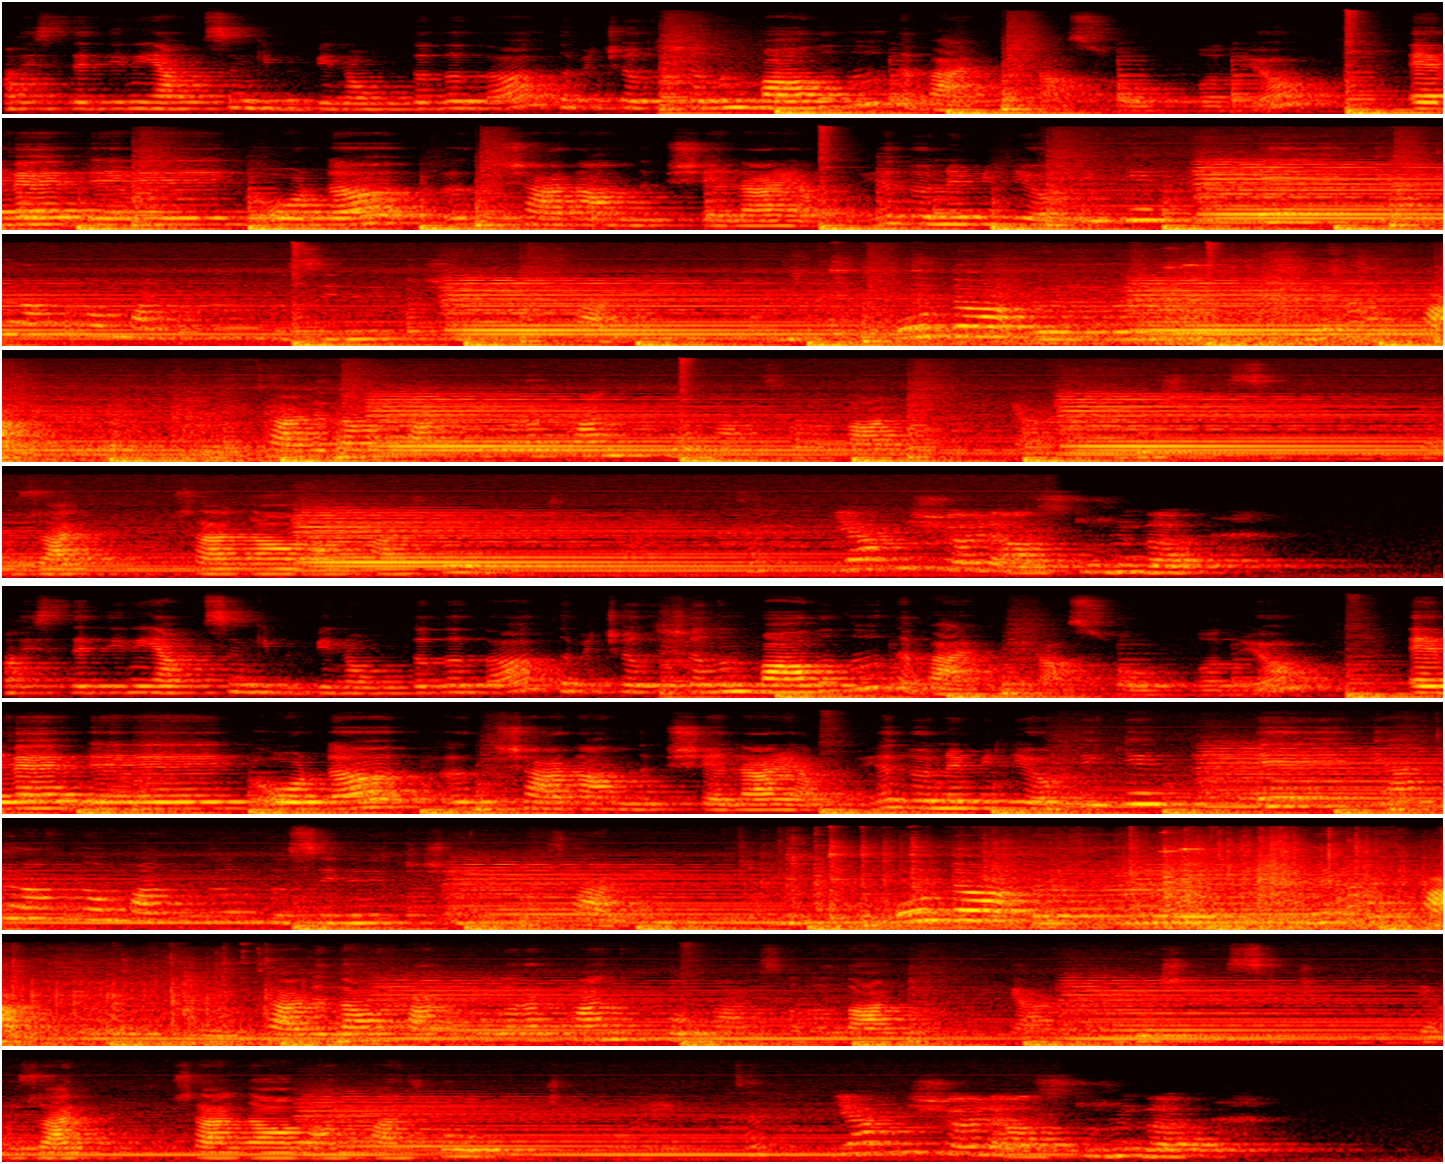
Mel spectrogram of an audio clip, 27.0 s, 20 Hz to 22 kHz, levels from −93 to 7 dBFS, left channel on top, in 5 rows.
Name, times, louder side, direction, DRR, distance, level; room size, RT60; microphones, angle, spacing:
voice 1, 0.0-4.9 5.3-9.7 10.1-13.8 14.1-19.5 20.0-20.6 21.1-21.9 22.3-24.1 24.4-24.5, right 2 dB, 10° right, 2 dB, 0.6 m, -33 dB
sound 1, 2.4-4.3 4.6-4.7 5.0-7.7 8.0-8.1 8.5-11.1 11.5-11.6 11.9-14.6 14.9-15.0 15.3-18.0 18.3-18.4 18.7-20.6, left 3 dB, 45° left, 0.3 m, -35 dB
sound 2, 9.3-25.6, left 5 dB, 80° left, 0.7 m, -35 dB
sound 3, 13.6-18.7, right 2 dB, 75° right, 0.7 m, -38 dB
voice 2, 24.7-26.3, left 1 dB, 10° left, -7 dB, 1.4 m, -36 dB
5.7 x 3.1 x 2.6 m, 0.86 s
head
